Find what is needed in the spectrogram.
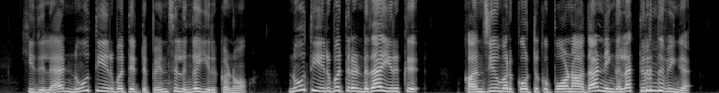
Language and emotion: Tamil, angry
